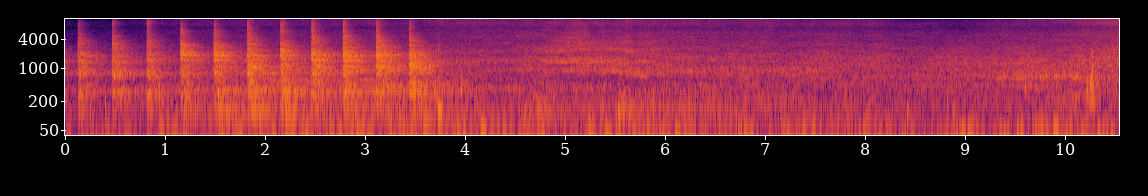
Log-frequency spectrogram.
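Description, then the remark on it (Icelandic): A quick, steady run of about a dozen sharp hammer blows rings out, then stops, leaving a low background rumble like traffic or machinery. “og svo eru hamarshöggin hérna dinja.”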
